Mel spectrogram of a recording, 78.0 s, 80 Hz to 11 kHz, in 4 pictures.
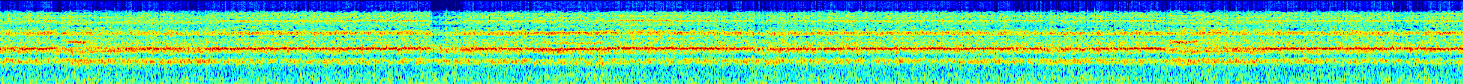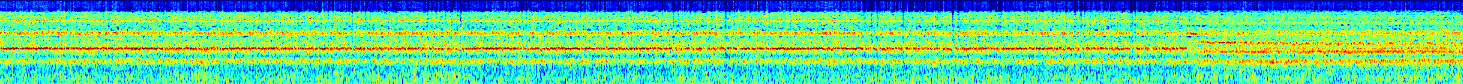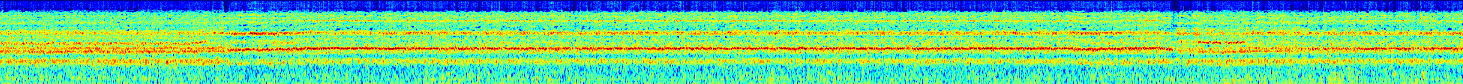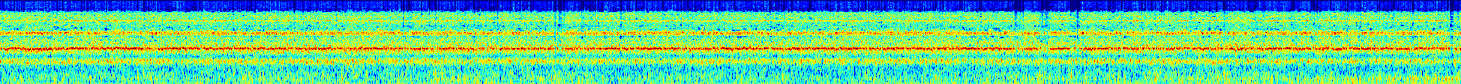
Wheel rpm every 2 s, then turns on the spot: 230, 230, 230, 230, 230, 230, 230, 230, 230, 230, 230, 230, 230, 230, 230, 230, 230, 230, 210, 210, 210, 220, 230, 230, 230, 230, 230, 220, 230, 230, 230, 230, 230, 230, 230, 230, 230, 230, 230.
none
